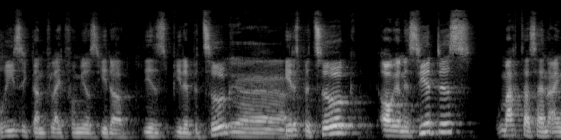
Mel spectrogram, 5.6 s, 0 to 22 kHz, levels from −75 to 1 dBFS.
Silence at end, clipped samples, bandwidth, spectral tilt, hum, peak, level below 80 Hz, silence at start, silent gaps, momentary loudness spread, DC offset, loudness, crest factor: 0 s; under 0.1%; 16.5 kHz; -2.5 dB/octave; none; -6 dBFS; -70 dBFS; 0 s; none; 9 LU; under 0.1%; -24 LUFS; 20 dB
